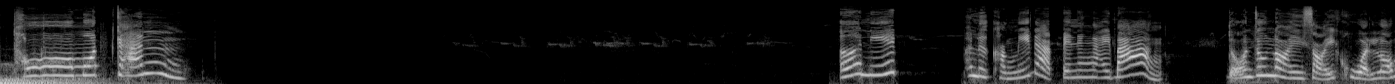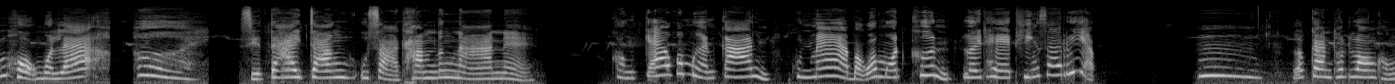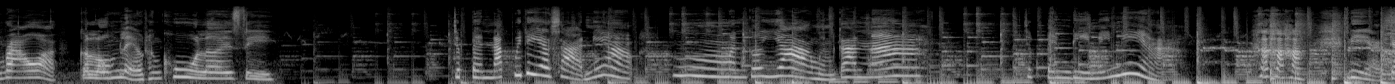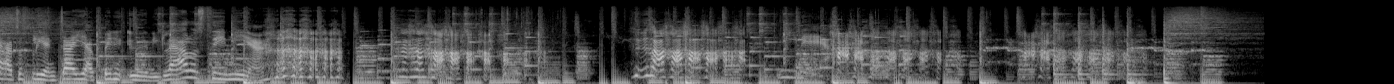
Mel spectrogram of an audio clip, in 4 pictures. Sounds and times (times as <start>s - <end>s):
Child speech, kid speaking: 0.2s - 1.9s, 8.4s - 9.0s, 9.7s - 11.6s, 12.3s - 19.3s, 20.1s - 24.9s, 26.0s - 30.7s, 32.5s - 37.2s, 38.1s - 39.7s, 41.4s - 44.5s, 49.6s - 50.1s.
